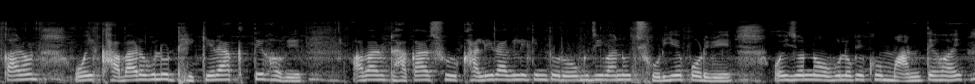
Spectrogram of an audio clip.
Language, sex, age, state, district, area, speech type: Bengali, female, 45-60, West Bengal, Nadia, rural, spontaneous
